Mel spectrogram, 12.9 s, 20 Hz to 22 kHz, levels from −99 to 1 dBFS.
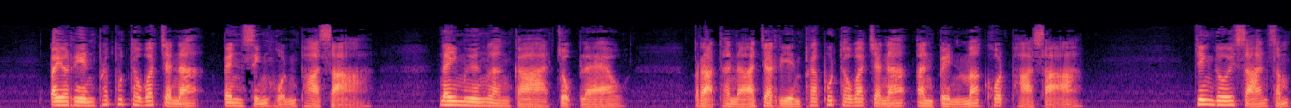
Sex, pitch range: male, 95-130 Hz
